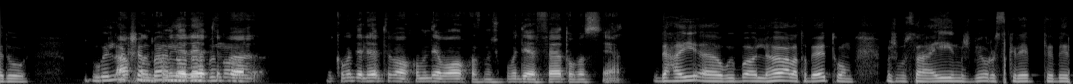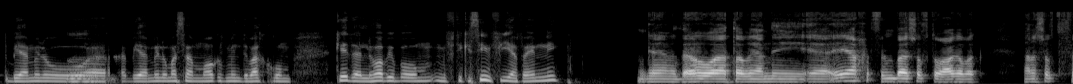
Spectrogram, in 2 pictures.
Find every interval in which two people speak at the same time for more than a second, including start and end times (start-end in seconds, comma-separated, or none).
1.2-2.5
